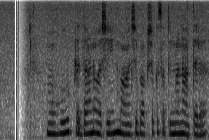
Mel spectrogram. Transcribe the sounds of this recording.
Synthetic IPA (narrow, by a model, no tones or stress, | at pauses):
moɦupɾɐd̪ʱaːnɐʋɐʃɐjinmaːnʃɐbʱɐkʂɐkɐsɐt̪unʋɐnɐat̪əɾə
